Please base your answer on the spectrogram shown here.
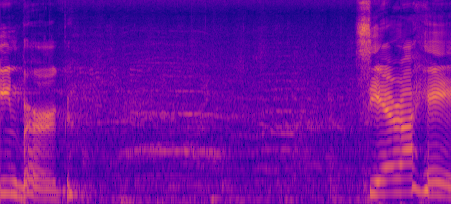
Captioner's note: audience cheering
